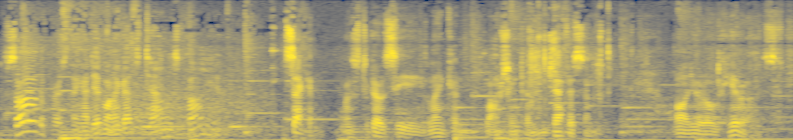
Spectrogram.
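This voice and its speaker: Smooth-talking ex-lover, very deep, music behind. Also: male voice, big pitch swings, normal speed, full character voice. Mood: coaxing. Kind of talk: sitcom acting. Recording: music playing underneath.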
